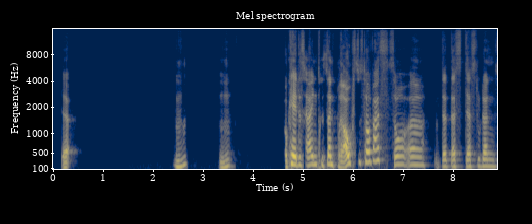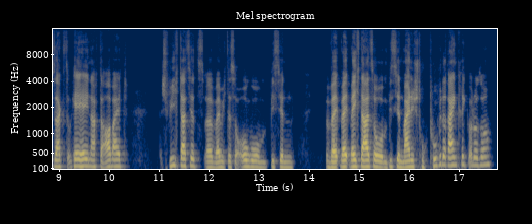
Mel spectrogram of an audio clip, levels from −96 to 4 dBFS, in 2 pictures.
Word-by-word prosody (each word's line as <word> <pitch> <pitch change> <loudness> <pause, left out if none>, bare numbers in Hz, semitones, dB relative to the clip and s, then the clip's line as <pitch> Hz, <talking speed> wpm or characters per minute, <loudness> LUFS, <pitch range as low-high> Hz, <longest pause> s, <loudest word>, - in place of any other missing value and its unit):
Ja. - - -1 2.1
Mhm. 160 +7 -4 0.6
Mhm. 160 +5 -8 1.0
Okay, 215 -3 +9
das 200 -1 -4
ist - - -16
ja 190 +1 +3
interessant. 210 0 +2
Brauchst 235 +3 +5
du 260 - -6
so 265 +1 +4
was? 310 +1 -2
So, 210 0 -2
äh, 200 -1 -4 0.3
da 160 +1 0
dass 165 +1 -5
dass 160 0 -3
du 170 0 -10
dann 165 -1 -2
sagst: 160 0 -3
„Okay, 170 +3 -1
hey, 170 +1 +2
nach 155 -1 -4
der - - -6
Arbeit 160 0 -2 0.7
spiele 180 +2 -7
ich 180 - -18
das 175 -1 +2
jetzt, 170 -1 -6
äh, 140 -1 -3
weil 135 - +1
mich 140 -1 -8
das 145 -2 -7
so - - -7
irgendwo 150 -1 -2
'n 130 0 -12
bisschen 140 -3 -6 0.6
weil 140 -1 +2
weil 155 0 +4
weil 155 - +6
ich 160 0 -2
da 155 -1 +7
so 150 -3 +2
'n 130 - -4
bisschen 155 -1 -3
meine 145 +2 +3
Struktur 160 +4 -7
wieder 210 -2 -2
reinkriege”, 195 +1 +1
oder 190 -1 -4
so? 200 +2 -6
165 Hz, 170 wpm, -23 LUFS, 150-195 Hz, 2.1 s, Okay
